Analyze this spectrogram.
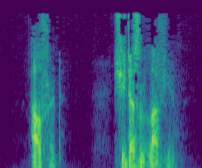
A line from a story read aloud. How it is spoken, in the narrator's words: he said as gently as he could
